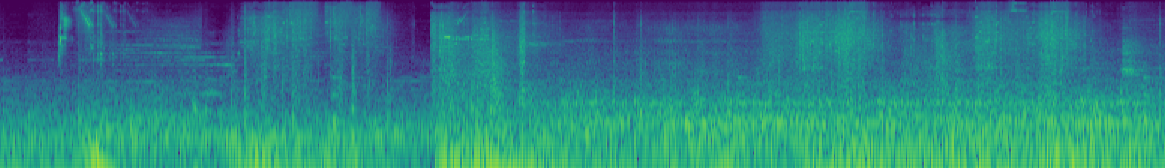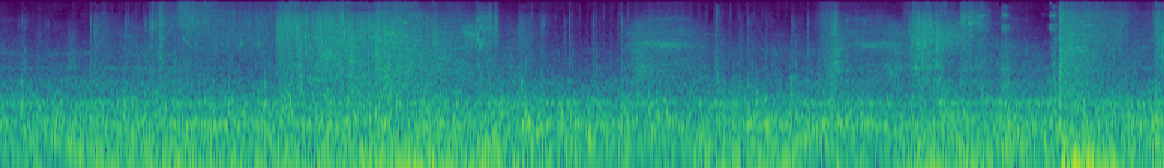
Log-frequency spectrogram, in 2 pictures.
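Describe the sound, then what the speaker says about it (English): Power bomb explosions in Metroid Dread, a sustained series of loud, deep booming blasts and rumbling bursts layered with game effects, filling the whole stretch at close range. "Power bombs."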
